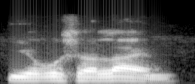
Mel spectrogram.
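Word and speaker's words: ירושלים: johan taught me that uh jerusalem is is pronounced yerushalayim yeah all right so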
